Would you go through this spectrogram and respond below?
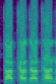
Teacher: ನಾಲ್ಗೆ ಹಲ್ಲನ್ನ ತಾಕ್ಸಿದಾಗ ಆ ಬರೀ ಸೌಂಡ್ ಇದ್ದು ತಾತ ದ ಧ ನ ಆಗಿ ಬದಲಾಗ್ಬಿಡುತ್ತೆ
